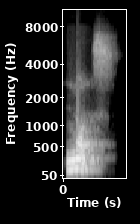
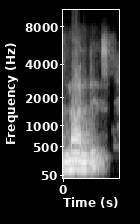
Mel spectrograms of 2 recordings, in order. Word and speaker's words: Nantes: In the French League One, Paris Saint-Germain are going to be up against Nantes. I know most Africans, or even Ugandans to be more specifically, they pronounce this as Nantes, but it's Nantes.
